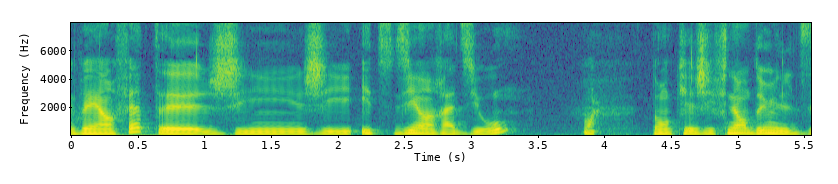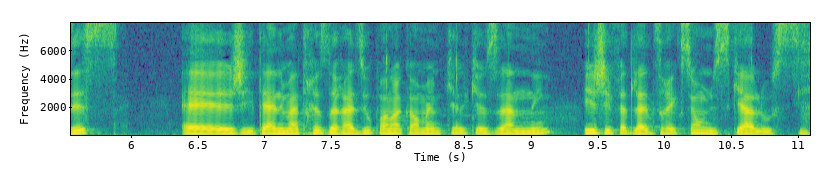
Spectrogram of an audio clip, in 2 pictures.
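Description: A woman's very deep, low voice with fairly even intonation, on a very clean recording with a silent background. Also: moderate pace. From Gaspésie, Quebec. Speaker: music manager, former radio host. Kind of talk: casual interview.

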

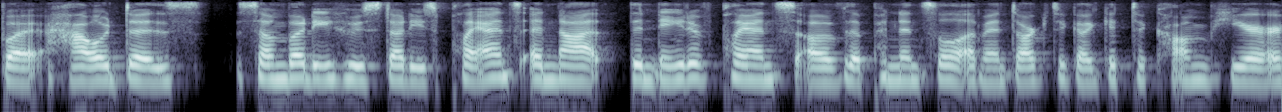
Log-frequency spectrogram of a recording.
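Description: With an American accent, a woman speaks at a moderate pace. Her pitch is medium. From US Midwest. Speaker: plant scientist. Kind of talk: interview.

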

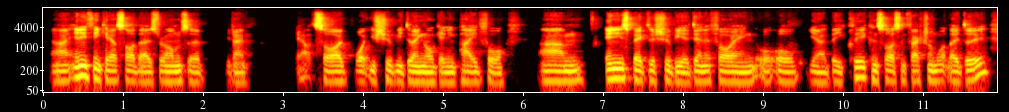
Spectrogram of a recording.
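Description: A man with an Australian accent talks at a moderate pace, his pitch fairly low and his intonation fairly even. The recording is very clean, with a silent background. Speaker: building and pest inspector. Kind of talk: interview.

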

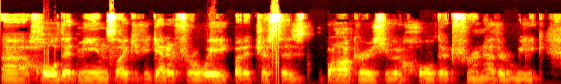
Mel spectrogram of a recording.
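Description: In a Canadian accent, a man with an ordinary speaking voice and fairly low pitch speaks at a fairly quick pace with ordinary pitch variation. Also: hardly any pauses. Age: 40s. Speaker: movie theatre owner. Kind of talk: interview.

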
